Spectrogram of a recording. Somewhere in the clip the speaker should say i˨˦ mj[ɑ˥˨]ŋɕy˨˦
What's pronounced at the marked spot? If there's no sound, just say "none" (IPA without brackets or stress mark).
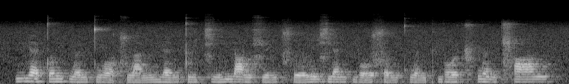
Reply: ɑ˥˨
